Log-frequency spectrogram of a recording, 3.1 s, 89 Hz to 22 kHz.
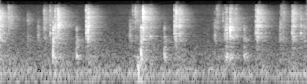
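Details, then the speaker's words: Unpowered Seagate 250 GB OEM hard drive from a LaCie Biggest FW800 enclosure, tipped by hand: loose irregular light clicks and ticks like a broken part sliding inside; internal breakage suspected, not confirmed. "but that noise i'm not sure if you can hear that does not sound good that hard drive sounds like something is broken"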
